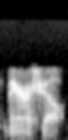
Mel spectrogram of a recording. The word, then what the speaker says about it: Baruchel: His name's pronounced Jay Baruchel.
